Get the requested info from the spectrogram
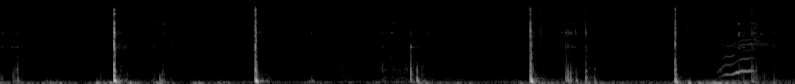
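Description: Sharp single knocks of a tool striking wood, about half a dozen at irregular intervals. Near the end a brief wavering call is heard.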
